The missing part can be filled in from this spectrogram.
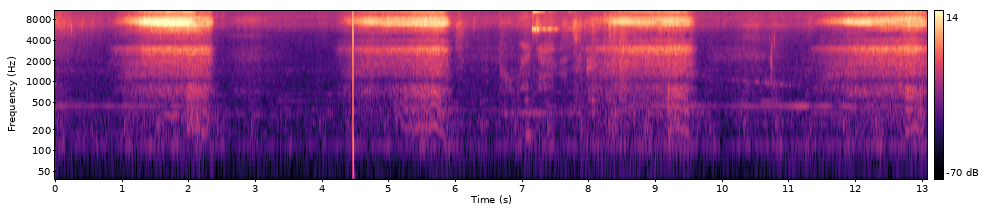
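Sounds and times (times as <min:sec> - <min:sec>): person snoring: 0:00.9 - 0:02.4, 0:04.2 - 0:06.0, 0:08.1 - 0:09.7, 0:11.4 - 0:13.0.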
